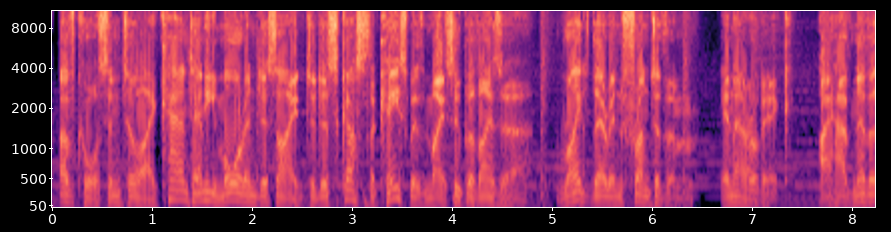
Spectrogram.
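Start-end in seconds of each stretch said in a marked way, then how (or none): none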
